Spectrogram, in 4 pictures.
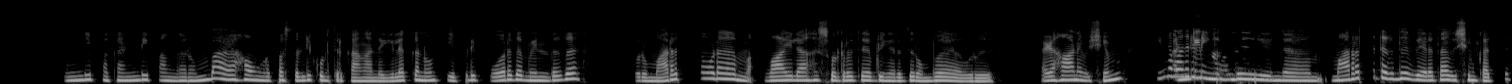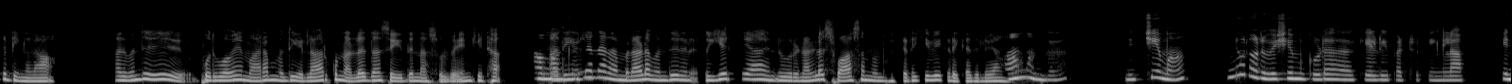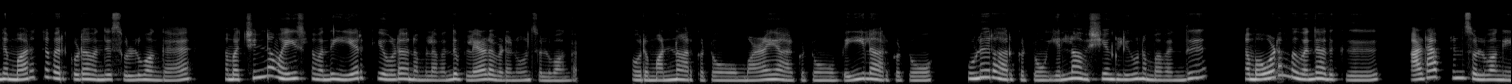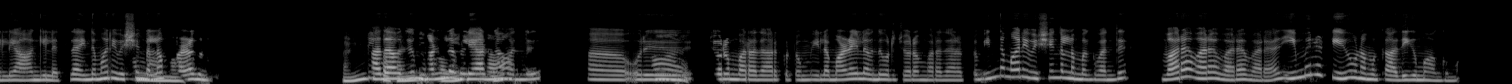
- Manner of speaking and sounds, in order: tapping; other background noise; background speech; in English: "அடாப்ட்னு"; in English: "இம்யூனிட்டியும்"
- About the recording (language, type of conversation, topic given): Tamil, podcast, ஒரு மரத்திடம் இருந்து என்ன கற்க முடியும்?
